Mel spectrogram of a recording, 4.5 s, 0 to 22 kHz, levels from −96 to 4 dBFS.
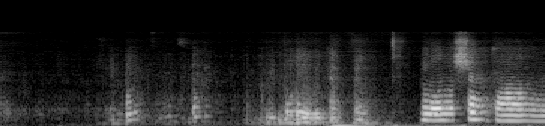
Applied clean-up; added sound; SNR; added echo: neural mask model DeepFilterNet 3.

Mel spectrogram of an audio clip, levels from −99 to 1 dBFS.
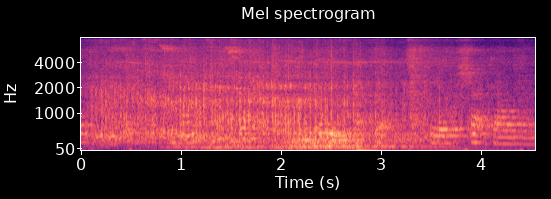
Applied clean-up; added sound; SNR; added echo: none; Engine; -3 dB; reverberation time 0.7 s.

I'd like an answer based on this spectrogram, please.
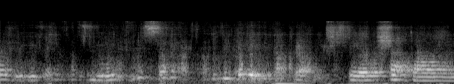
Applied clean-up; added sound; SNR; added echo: neural separator model SepFormer DNS4.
